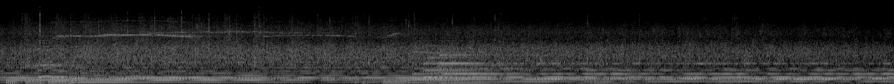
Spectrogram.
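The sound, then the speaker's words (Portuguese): A church audience applauds the Lord, clapping steadily in a dense, continuous wash of applause, while sustained keyboard chords hold underneath and shift a couple of times. No one speaks. “Vamos aplaudir ao Senhor mais uma vez, igreja.”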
